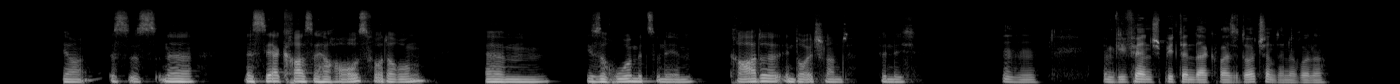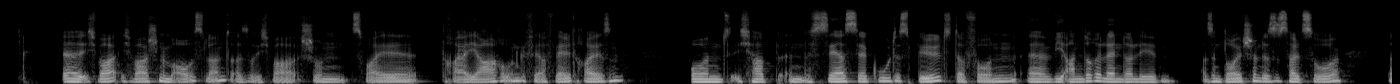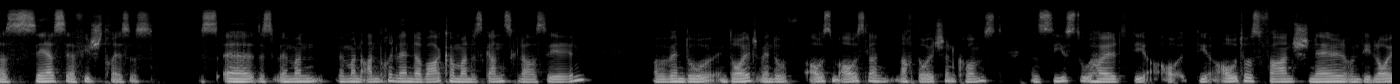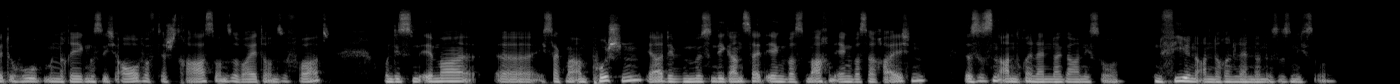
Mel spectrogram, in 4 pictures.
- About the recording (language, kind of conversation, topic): German, advice, Wie kann ich alte Muster loslassen und ein neues Ich entwickeln?
- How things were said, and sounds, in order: in English: "pushen"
